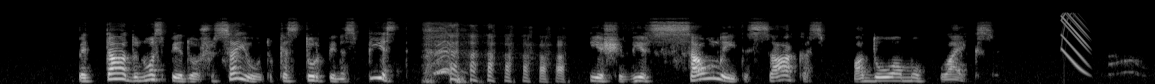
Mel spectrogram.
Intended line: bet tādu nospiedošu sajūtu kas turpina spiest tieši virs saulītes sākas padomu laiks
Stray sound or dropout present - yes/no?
yes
